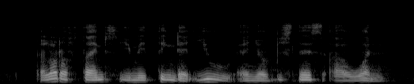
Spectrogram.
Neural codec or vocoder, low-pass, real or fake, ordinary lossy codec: codec, 16 kHz, 16 kbps, FreqCodec, smaller model; 7.2 kHz; fake; none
